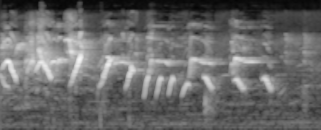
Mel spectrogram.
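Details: A greater green leafbird sings a quick run of clear whistled notes, each dropping in pitch, repeated several times a second, opening with a squeaky jumble; soft hum underneath.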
